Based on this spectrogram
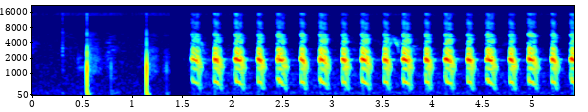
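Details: Female chukar partridge, hunting-related recording: two sharp clicks, then a rhythmic run of rasping chuck notes repeated roughly two and a half times per second.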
